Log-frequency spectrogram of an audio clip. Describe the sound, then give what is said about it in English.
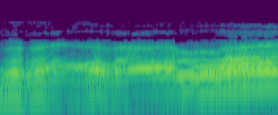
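A person at a gathering where people were being "slain in the spirit" lets out a long, low, growling roar like a lion, wavering at first and then holding steady and loud for about three seconds, with no other talking. “That was one of them, roaring like a lion. But it didn't sound like a lion. It sounded like a demon to me. It was real low.”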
